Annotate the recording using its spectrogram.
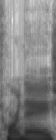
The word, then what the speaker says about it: Horney: Karen Horney, which is how it's spelled. – Is it? – I Googled it. It's pronounced Horney. She is from Germany.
